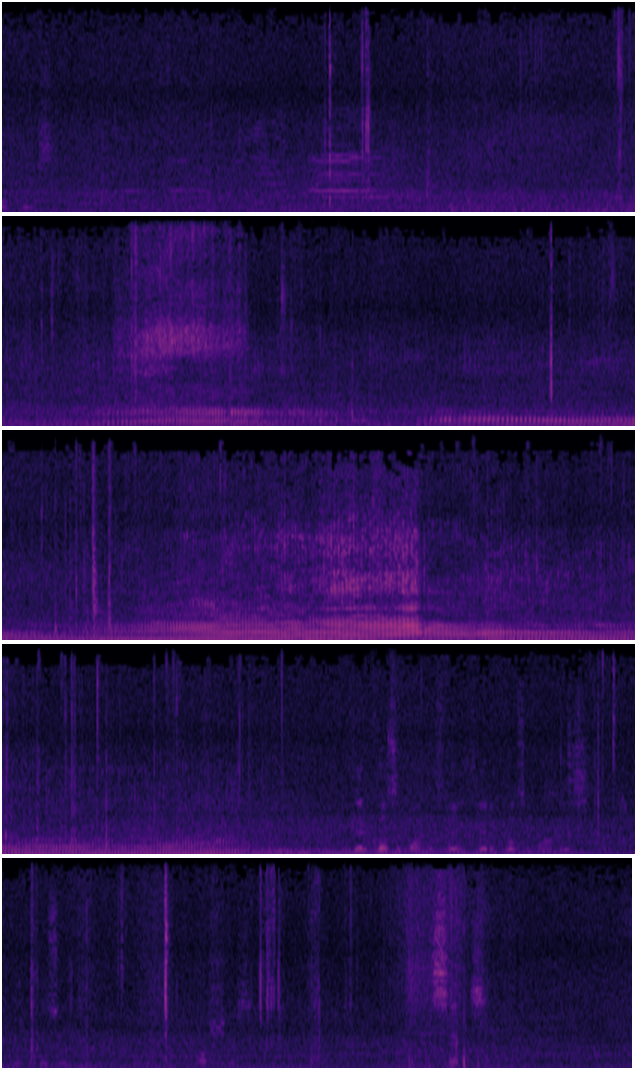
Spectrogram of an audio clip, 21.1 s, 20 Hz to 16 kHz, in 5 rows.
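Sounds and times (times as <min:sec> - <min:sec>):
car engine accelerating: 0:04.2 - 0:17.0.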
